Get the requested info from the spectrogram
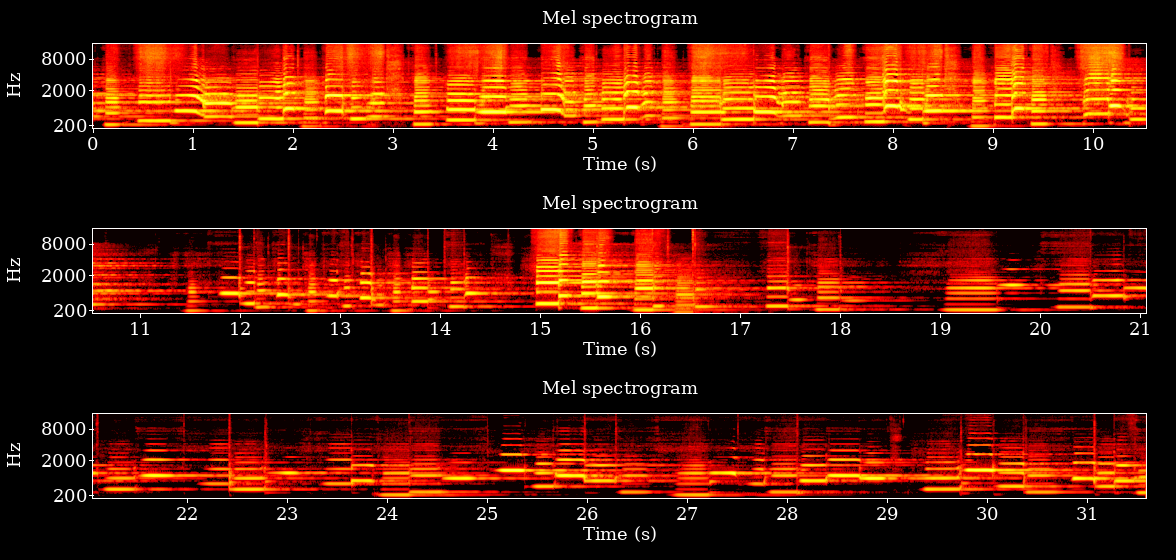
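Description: A clarinet playing one note at a time: a fast, busy run of notes for about the first third, then slower, quieter notes spaced further apart, with a brief pause a little past the middle.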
